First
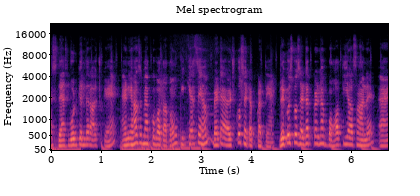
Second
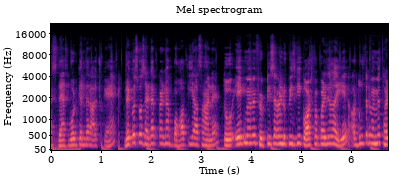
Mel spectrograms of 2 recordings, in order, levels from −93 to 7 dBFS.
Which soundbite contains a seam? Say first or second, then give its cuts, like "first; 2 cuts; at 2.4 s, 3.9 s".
second; 2 cuts; at 1.3 s, 3.4 s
